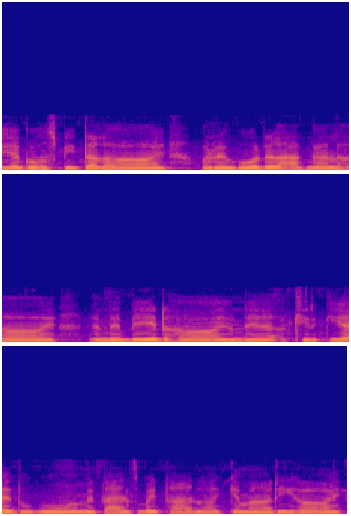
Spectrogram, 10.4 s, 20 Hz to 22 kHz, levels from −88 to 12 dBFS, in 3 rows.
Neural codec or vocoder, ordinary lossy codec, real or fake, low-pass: vocoder, 22.05 kHz, 80 mel bands, Vocos; none; fake; 7.2 kHz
